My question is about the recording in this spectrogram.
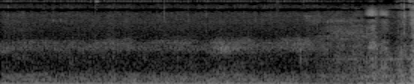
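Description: A steady low hum with faint background noise and no distinct events.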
